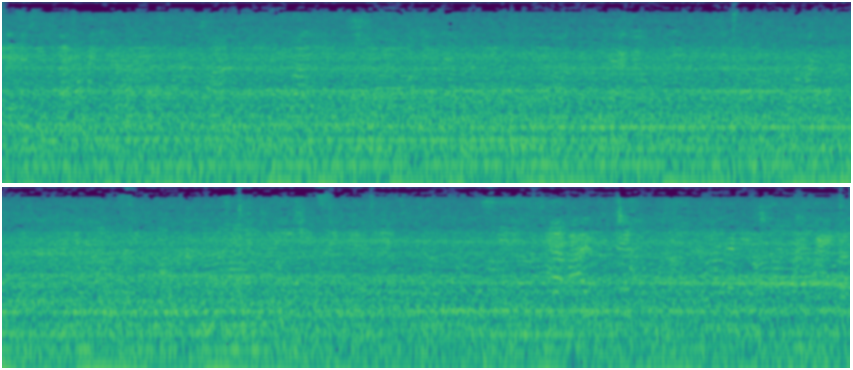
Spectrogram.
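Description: Running noise heard inside a Kinki Sharyo–Kawasaki MTR Tuen Ma line train car in motion: a steady rumble of wheels and running gear with a constant hum. A low throb swells and fades about once a second.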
